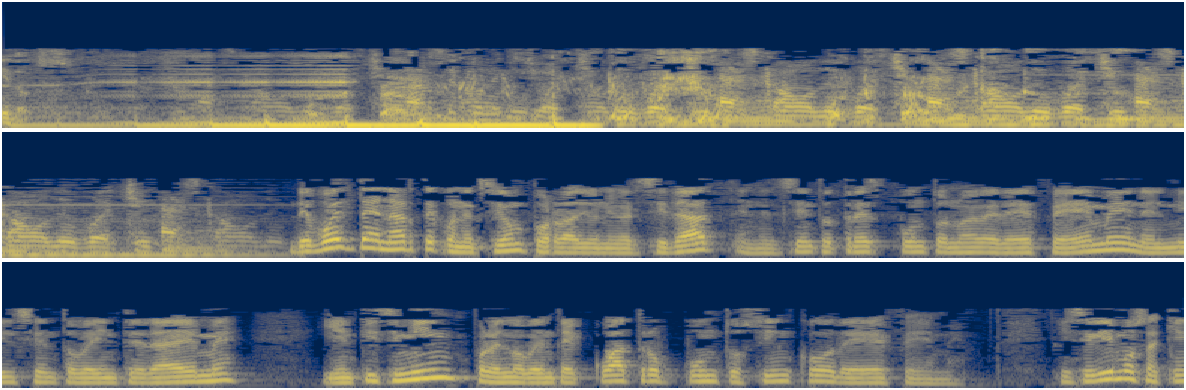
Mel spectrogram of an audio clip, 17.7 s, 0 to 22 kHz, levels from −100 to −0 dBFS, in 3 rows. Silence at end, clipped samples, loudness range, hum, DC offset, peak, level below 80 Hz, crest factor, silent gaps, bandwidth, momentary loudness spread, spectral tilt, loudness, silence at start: 0 s; under 0.1%; 9 LU; none; under 0.1%; -2 dBFS; -20 dBFS; 14 dB; none; 5.8 kHz; 14 LU; -11 dB/octave; -18 LUFS; 0 s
